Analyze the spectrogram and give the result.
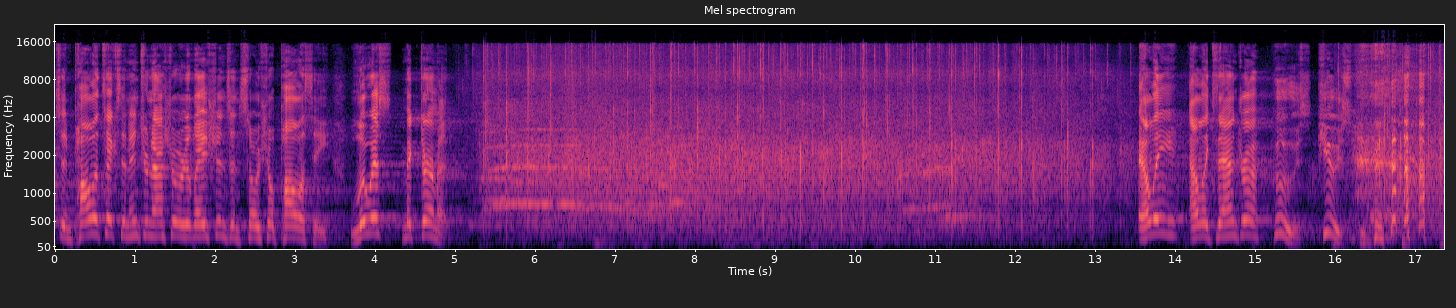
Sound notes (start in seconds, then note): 5.2 audience applauding; 5.2 audience cheering; 16.2 laughs; 16.5 audience applauding; 16.9 audience cheering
